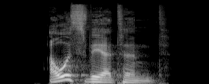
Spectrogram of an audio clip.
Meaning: present participle of auswerten
- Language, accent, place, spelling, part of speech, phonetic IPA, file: German, Germany, Berlin, auswertend, verb, [ˈaʊ̯sˌveːɐ̯tn̩t], De-auswertend.ogg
